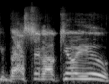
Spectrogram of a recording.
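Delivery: raw, shrill, rough, furious raging scream. Voicing a character attacked in a fight, screaming in character. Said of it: "he screams".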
